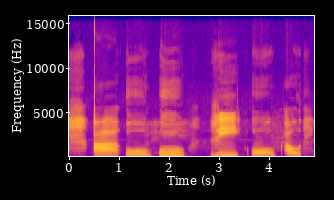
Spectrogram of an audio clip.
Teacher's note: जहाँ से जीभ हमारी जुड़ी होती है वहाँ से पश्च स्वर निकलते हैं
